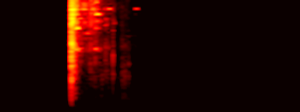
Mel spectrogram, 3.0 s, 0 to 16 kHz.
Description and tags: Breaking Glass 07
break, breaking, glass, shards, shatter, smash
